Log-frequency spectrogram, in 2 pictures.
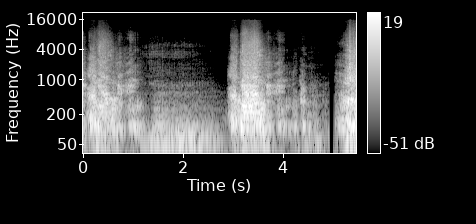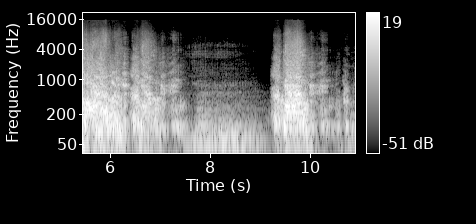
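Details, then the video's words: Lion roaring: deep, rumbling drawn-out roars in four loud bursts, each lasting one to two seconds and separated by quieter breathy grunts, with no other clear sounds. "Compilation of Sounds of Wild Animals: Lion"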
